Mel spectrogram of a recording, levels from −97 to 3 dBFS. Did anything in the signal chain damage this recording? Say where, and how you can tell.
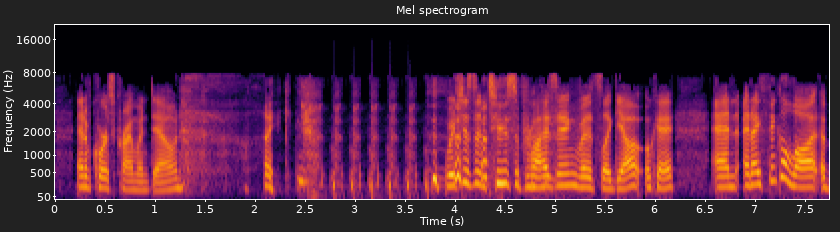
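Yes. The driver or buffer stage failed with a system hang loop from 2.79 to 3.72 s, ending just before "which isn't". The host stalled while the audio hardware kept replaying the same stretch of its ring buffer. One segment of about 186 ms, which fits an 8192-sample buffer, repeats five times at 5.38 Hz. Because the loop is that long, it comes across as a machine-gun stutter rather than a buzz, and roughly a second of real audio never arrives.

The Bluetooth link shows concealed Bluetooth headset packet loss at 4.45 s, between "which isn't" and "surprising but it's like", and again at 6.15 s, just after "but it's like yeah". In each case about 7.5 ms went missing, which is consistent with a single dropped radio frame. The receiver filled each gap by continuing the preceding waveform, so both are only faint glitches. The mSBC wideband codec carrying the call can be heard doing its normal band-limiting around these points.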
